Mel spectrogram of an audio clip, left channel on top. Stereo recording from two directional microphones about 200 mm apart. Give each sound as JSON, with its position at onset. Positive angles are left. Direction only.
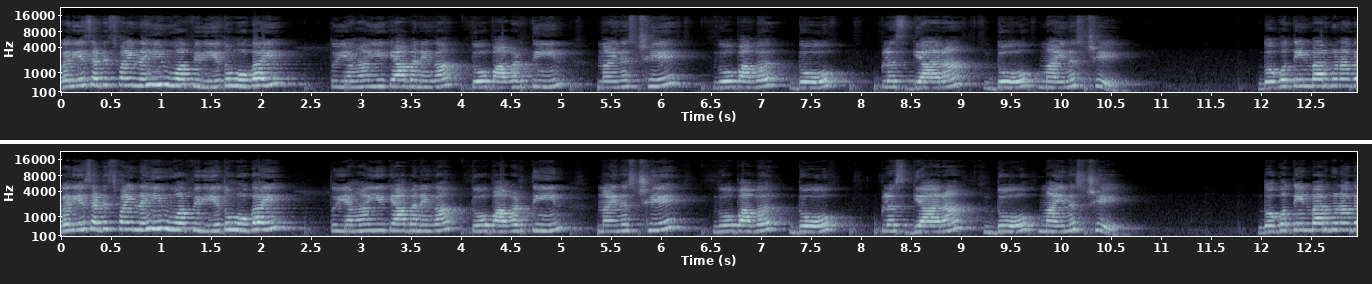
{"t": 0.0, "sound": "a woman's voice", "side_deg": -15}
{"t": 12.0, "sound": "a woman's voice", "side_deg": -15}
